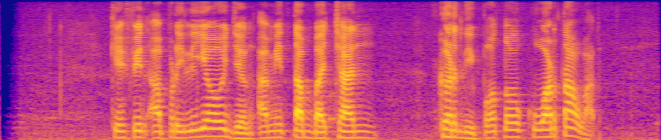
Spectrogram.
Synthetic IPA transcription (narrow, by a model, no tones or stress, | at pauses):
kefɪnʔapɾiliod͡ʒɨŋamit̪abḁt͡ʃan | kərdipɔt̪ɔkuwart̪awa̰n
